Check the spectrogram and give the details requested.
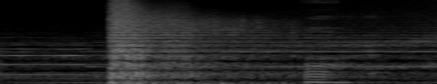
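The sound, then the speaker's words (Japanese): A loud, sudden burst of gunfire booming rings out and decays, followed a second later by a softer, lower blast, all over a steady droning background; the gunfire is approaching. “あ、銃声が近づいてくる。”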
